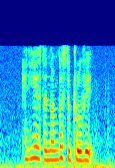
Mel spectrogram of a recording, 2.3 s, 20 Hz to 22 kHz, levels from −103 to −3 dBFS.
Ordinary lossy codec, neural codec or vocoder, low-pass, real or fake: MP3, 64 kbps; none; 7.2 kHz; real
